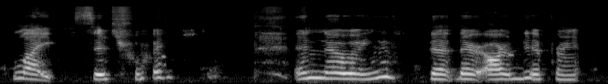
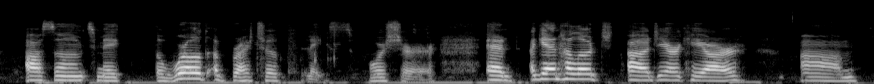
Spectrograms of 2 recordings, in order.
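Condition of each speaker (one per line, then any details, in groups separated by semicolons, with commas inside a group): Cerebellar ataxia; congenital cerebellar ataxia, very rare form, causes shaking; could not blow properly into breathalyzer
No condition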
